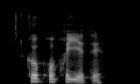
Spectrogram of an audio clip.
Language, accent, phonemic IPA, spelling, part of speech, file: French, France, /kɔ.pʁɔ.pʁi.je.te/, copropriété, noun, LL-Q150 (fra)-copropriété.wav
- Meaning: 1. co-ownership 2. condominium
